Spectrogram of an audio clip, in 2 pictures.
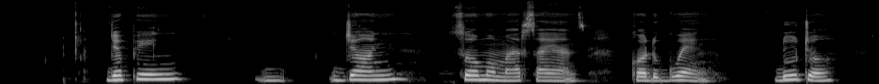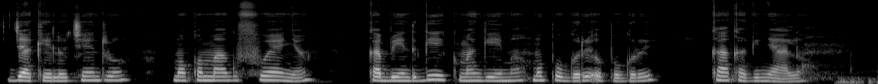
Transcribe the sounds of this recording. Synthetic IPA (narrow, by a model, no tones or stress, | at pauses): d͡ʒɔpiɲ | d͡ʒɔɲ | somɔmarsajans | kɔdɡwɛŋ | duto | d͡ʒakelot͡ʃendɾo | mɔkɔmaɡfwɛɲɔ | kabindɡɪkmaŋɡɪmamɔpoɡoɾeopoɡoɾe | kakaɡɪɲalɔ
